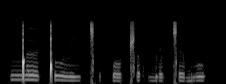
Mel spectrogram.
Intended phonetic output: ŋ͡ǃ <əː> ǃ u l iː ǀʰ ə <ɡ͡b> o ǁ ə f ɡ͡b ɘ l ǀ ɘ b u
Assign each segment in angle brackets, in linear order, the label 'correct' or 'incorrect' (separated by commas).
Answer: correct, incorrect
